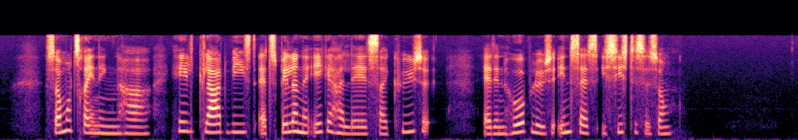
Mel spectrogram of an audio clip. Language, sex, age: Danish, female, 36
